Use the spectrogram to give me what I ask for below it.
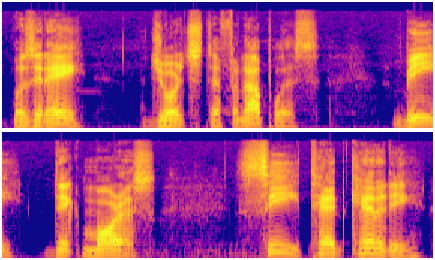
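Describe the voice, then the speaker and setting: A man's voice: mid-range voice, expressive, unhurried, dry recording, studio quality. A man hosting a political talk and quiz show from a garage, argumentative and jokey, often pushing to hold the floor. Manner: argumentative, jokey, talks over others.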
